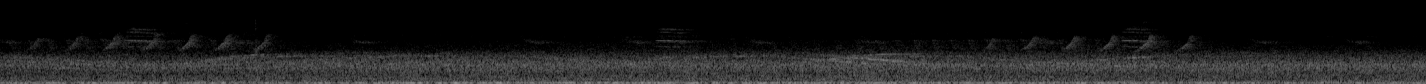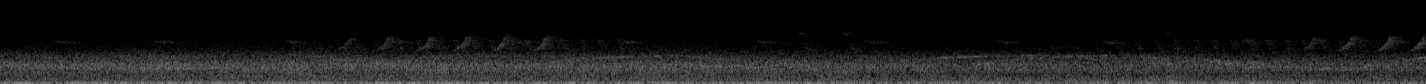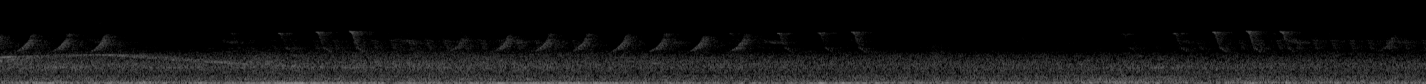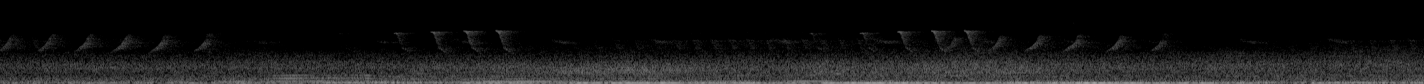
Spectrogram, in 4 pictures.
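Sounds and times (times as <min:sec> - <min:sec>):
bird chirping: 0:00.0 - 0:15.0, 0:30.8 - 0:45.4
car road and engine rumble: 0:14.7 - 0:57.0.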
